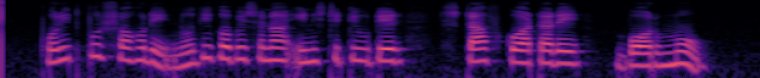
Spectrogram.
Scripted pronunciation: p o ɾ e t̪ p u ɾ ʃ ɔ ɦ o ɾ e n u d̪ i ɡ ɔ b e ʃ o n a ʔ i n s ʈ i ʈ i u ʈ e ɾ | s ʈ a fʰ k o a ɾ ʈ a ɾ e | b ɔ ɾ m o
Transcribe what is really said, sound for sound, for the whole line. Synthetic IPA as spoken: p o ɾ i t̪ p u ɾ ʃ ɔ ɦ o ɾ e n o d̪ i ɡ ɔ b e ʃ o n a ʔ i n s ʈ i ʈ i u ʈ e ɾ | s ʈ a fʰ k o a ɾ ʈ a ɾ e | b ɔ ɾ m o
